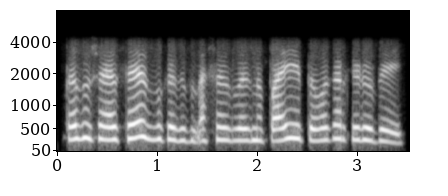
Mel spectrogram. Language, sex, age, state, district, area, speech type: Kashmiri, female, 30-45, Jammu and Kashmir, Budgam, rural, conversation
